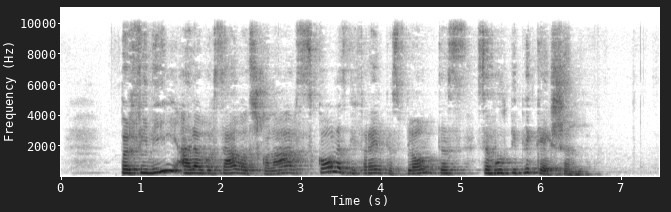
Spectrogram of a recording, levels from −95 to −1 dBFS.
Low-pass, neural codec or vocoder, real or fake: 9.9 kHz; codec, 16 kHz in and 24 kHz out, 2.2 kbps, FireRedTTS-2 codec; fake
